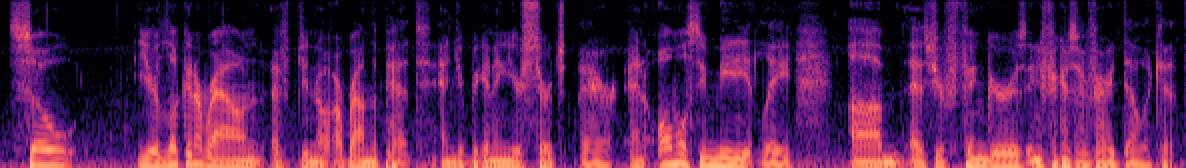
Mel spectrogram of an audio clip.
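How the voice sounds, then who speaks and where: A man's voice: lowish voice, lively intonation, darkish tone. A man improvising narration as game master of a tabletop game, conversational and often restarting his sentences. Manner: conversational, halting and self-correcting as he describes. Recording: faint background noise.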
